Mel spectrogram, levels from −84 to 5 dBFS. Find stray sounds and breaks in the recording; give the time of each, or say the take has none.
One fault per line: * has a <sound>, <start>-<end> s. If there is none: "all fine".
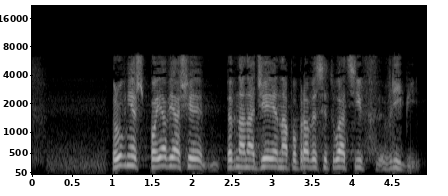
all fine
